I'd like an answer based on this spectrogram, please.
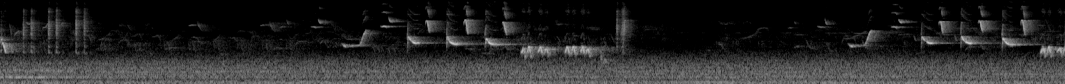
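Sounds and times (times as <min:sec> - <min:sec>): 
several birds singing with chirps, trills and ticking notes: 0:00.0 - 0:06.6, 0:07.2 - 0:10.6.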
